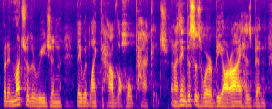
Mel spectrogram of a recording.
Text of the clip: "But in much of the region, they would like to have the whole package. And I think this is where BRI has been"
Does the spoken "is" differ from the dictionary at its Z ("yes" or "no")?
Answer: no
